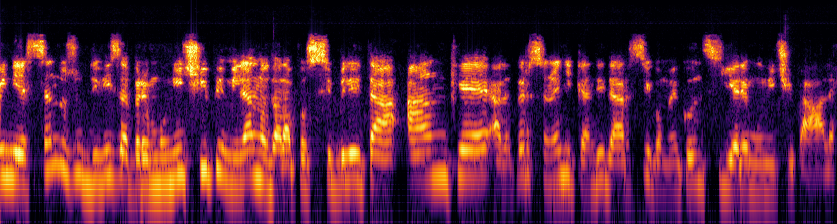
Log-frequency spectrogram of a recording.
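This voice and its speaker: Barely pausing, a man with a high pitch speaks at a very fast pace with ordinary pitch variation. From Campania. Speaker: local political candidate. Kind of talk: casual chat.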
